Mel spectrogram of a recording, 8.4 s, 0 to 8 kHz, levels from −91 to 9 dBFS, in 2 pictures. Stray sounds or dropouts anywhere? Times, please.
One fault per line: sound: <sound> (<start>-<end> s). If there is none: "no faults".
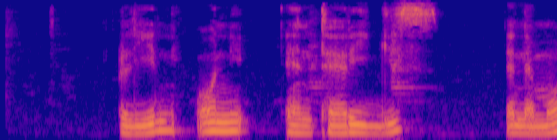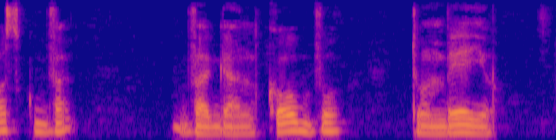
no faults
